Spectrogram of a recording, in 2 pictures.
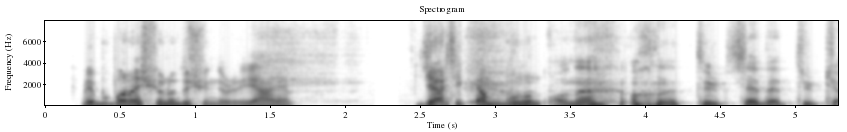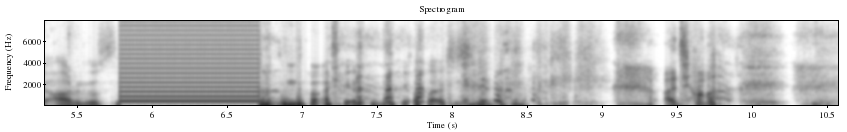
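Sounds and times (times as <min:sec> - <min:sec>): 
speech: 0:00.2 - 0:01.9, 0:02.5 - 0:06.0, 0:06.7 - 0:10.5
harsh buzzy PC speaker beep: 0:05.8 - 0:06.8.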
